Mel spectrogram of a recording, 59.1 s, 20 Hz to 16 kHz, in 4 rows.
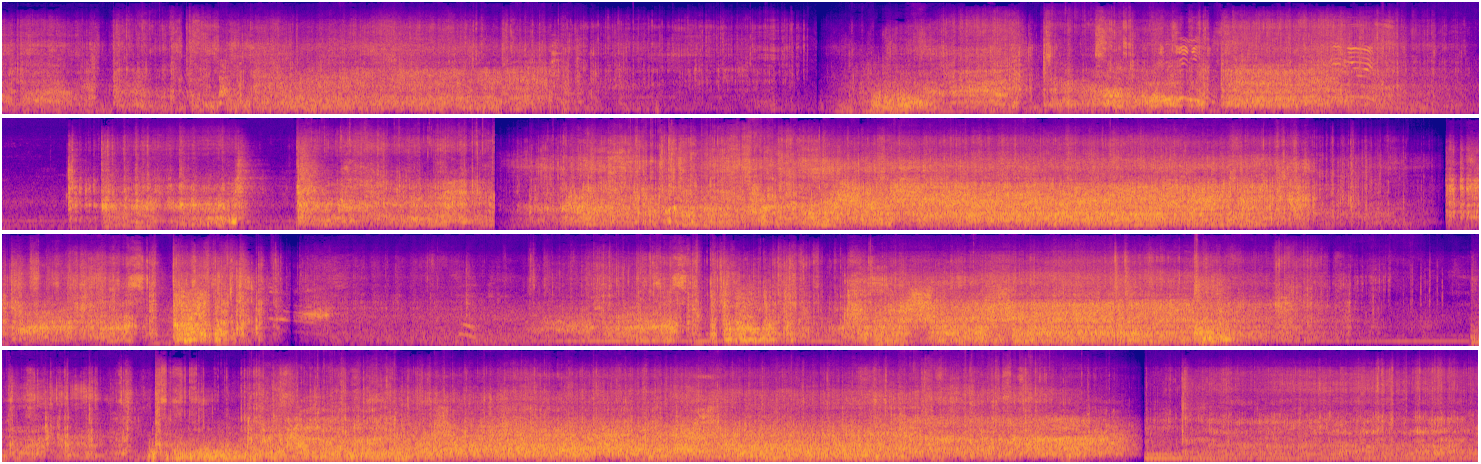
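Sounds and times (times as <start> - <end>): skateboard wheels rolling: 0.0 - 59.0
skateboard pops and landings: 15.4 - 19.7, 29.2 - 33.6, 34.8 - 59.0
person shouting: 32.2 - 32.9.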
